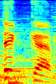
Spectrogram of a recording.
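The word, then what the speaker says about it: Ditka: for a certain coach dicka excuse me Wrigley Field pronounced dicka my friend the occasional heart attack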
